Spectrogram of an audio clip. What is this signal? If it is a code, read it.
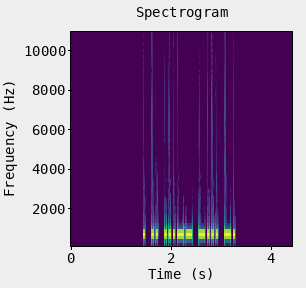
Morse code, heard as a keyed tone, about 28 wpm, 700 Hz. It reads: EI3BN
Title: DXCC-100 Call Signs - 5 Characters - Repeated 3x - 28wpm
